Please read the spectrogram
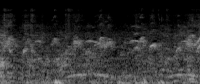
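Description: Goslings peeping in a brooder, a scatter of short, high chirps.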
